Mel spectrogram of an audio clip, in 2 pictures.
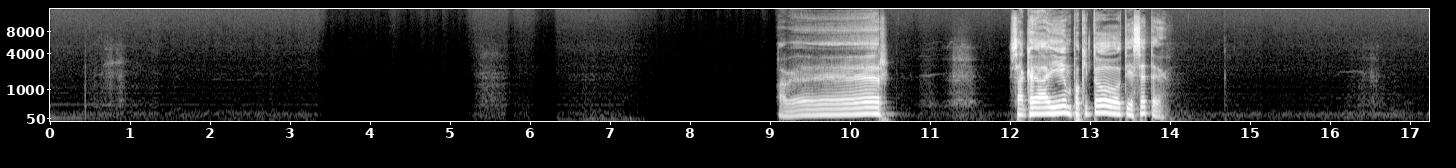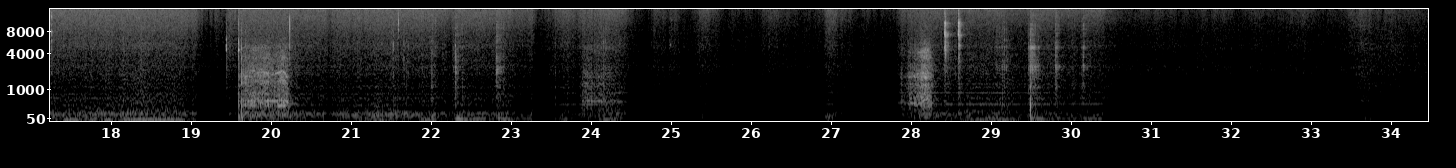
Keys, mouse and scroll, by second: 21.9-23.4 scroll up 2, 23.6-24.2 scroll up 2, 24.2-25.4 scroll down 5, 26.3-27.6 scroll up 1, 28.4 click, 29.0-31.0 scroll down 2.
